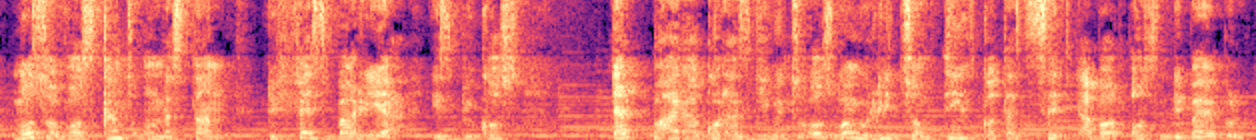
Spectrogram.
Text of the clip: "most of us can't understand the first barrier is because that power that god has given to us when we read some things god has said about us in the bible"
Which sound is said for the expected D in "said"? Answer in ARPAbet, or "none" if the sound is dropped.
D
